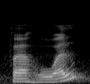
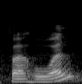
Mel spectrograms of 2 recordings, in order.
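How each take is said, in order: Both takes have the same delivery.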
